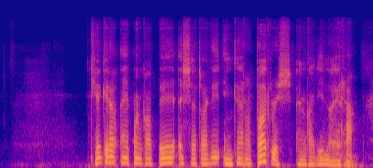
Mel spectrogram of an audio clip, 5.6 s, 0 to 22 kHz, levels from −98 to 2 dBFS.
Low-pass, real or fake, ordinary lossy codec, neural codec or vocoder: 14.4 kHz; fake; none; codec, 32 kHz, 1.9 kbps, SNAC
